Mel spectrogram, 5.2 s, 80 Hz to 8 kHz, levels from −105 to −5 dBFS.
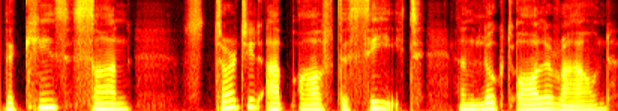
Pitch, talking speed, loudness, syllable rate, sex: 145 Hz, 140 wpm, -17 LUFS, 3.5 syllables/s, male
